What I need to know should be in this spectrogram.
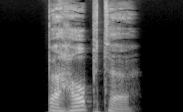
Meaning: inflection of behaupten: 1. first-person singular present 2. first/third-person singular subjunctive I 3. singular imperative
- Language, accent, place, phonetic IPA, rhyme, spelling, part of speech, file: German, Germany, Berlin, [bəˈhaʊ̯ptə], -aʊ̯ptə, behaupte, verb, De-behaupte.ogg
